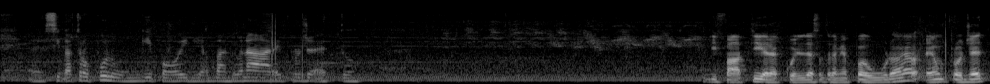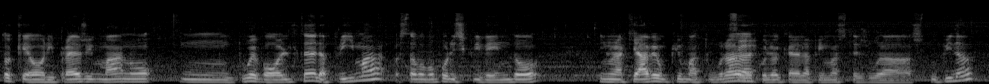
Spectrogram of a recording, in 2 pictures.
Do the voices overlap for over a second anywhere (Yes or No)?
No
